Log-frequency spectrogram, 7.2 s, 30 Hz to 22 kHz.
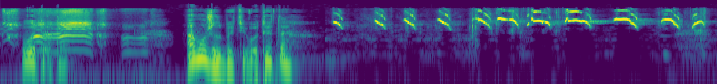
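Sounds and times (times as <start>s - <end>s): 
speech: 0.2s - 0.9s, 1.9s - 3.1s
newly hatched chick from an incubator egg cheeping: 3.3s - 7.1s.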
